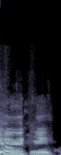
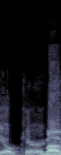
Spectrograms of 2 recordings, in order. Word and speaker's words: Okereke: Bobby Okereke. Bobby Okereke.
